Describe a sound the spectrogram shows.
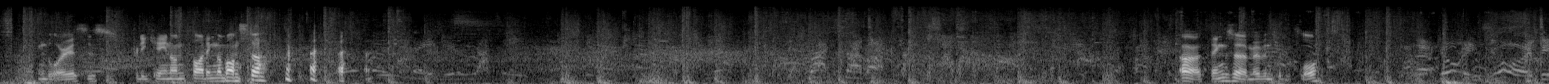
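Blades hack and slash into bodies.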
